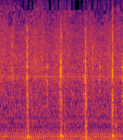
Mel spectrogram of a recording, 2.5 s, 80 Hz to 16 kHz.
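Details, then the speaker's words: Ford Escape four-cylinder, 126,000 miles, with a lot of play in the steering wheel: four dull clunks about every half second as the wheel is worked at standstill over a quiet idle; steering clunk, cause unknown. "so that clunking right there is actually no fun so i'm curious what it is"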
